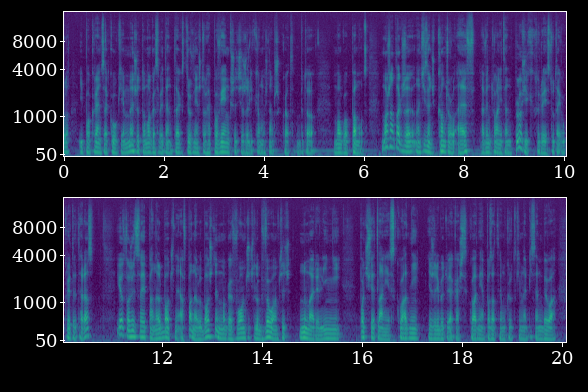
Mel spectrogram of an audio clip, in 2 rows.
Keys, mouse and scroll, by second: 0.6-1.7 ctrl+scroll up 2, 1.7-2.6 ctrl+scroll up 1, 2.6-3.4 ctrl+scroll up 1, 3.4-3.9 ctrl+scroll up 1, 3.9-4.7 ctrl+scroll down 2, 4.7 ctrl+scroll up 2, 4.9-5.9 ctrl+scroll down 2, 5.9-6.9 ctrl+scroll down 1, 10.6 click, 13.7-17.3 drag.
